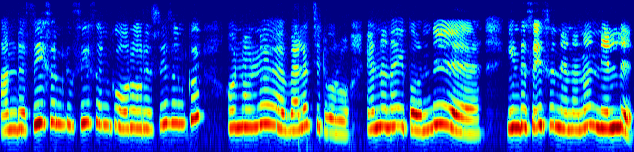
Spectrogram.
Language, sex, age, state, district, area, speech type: Tamil, female, 18-30, Tamil Nadu, Cuddalore, rural, spontaneous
